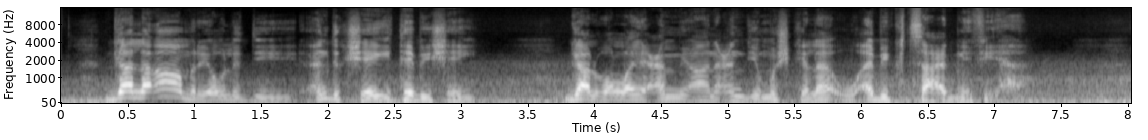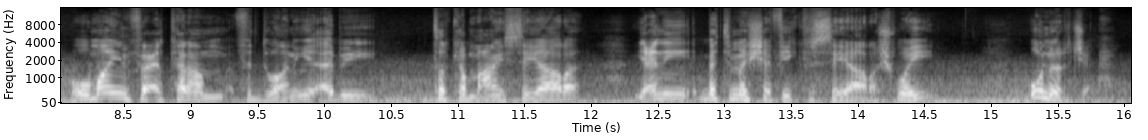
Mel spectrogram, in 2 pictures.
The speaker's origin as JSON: {"language": "Arabic", "country": "Kuwait", "said": "في عام 2017 عندنا في الكويت هني في جيران أصدقاء"}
